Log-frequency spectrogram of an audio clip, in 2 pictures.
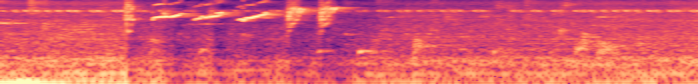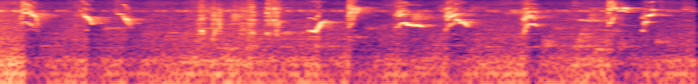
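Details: Kolibri ninja (sunbird) singing for bird-keeping training: brief twittering at first, a pause, then a fast run of high, sharp, repeated chirps, against the sound of running water.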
